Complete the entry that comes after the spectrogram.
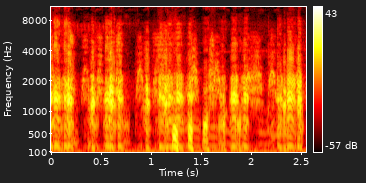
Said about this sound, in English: Come on, chickies. And duckies and duckies.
